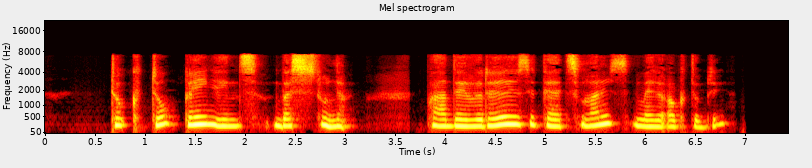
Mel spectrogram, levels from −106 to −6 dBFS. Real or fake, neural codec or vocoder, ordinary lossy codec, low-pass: fake; codec, 16 kHz, 0.5 kbps, FunCodec, trained on LibriTTS, 25 frames a second; MP3, 48 kbps; 7.2 kHz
